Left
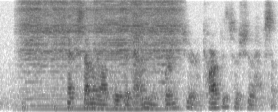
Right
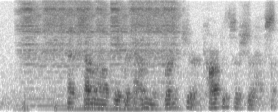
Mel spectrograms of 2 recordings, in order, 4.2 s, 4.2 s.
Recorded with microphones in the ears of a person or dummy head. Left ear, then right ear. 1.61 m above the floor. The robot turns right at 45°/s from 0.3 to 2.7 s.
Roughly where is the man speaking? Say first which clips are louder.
Even; ahead left.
